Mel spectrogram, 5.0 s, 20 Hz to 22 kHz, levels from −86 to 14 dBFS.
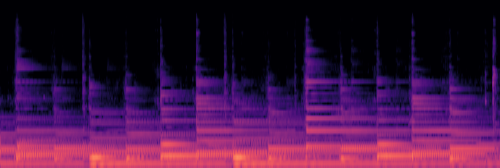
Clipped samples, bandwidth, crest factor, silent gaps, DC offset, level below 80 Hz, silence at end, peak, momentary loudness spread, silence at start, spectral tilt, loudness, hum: under 0.1%; 8 kHz; 16 dB; none; under 0.1%; -54 dBFS; 0 s; -8 dBFS; 5 LU; 0 s; -9 dB/octave; -24 LUFS; none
